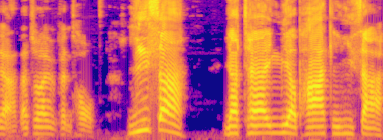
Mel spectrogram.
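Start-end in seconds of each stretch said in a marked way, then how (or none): 1.6-4.8 very loud, slow, drawn-out, booming belted delivery. Quoting a line from The Room: The Room impression. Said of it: "good impression".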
